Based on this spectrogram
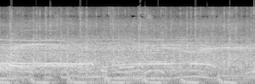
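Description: A studio audience applauds during a radio show, dense clapping and some cheering heard over rhythmic background music.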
